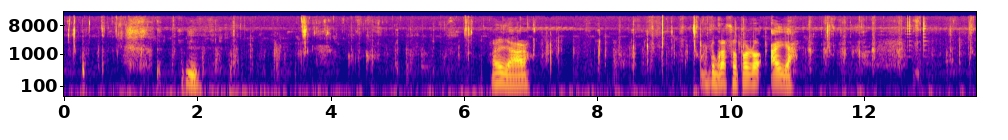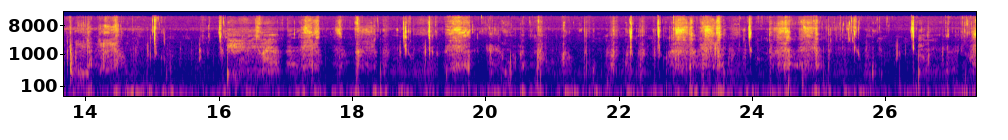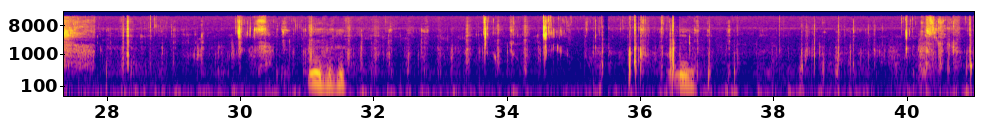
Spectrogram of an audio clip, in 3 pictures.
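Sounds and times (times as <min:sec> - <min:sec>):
chewing and crunching: 0:00.0 - 0:41.0
person humming mm: 0:01.8 - 0:02.2, 0:31.0 - 0:31.6, 0:36.4 - 0:36.9.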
